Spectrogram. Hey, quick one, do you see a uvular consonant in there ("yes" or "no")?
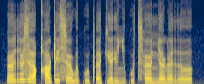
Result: yes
